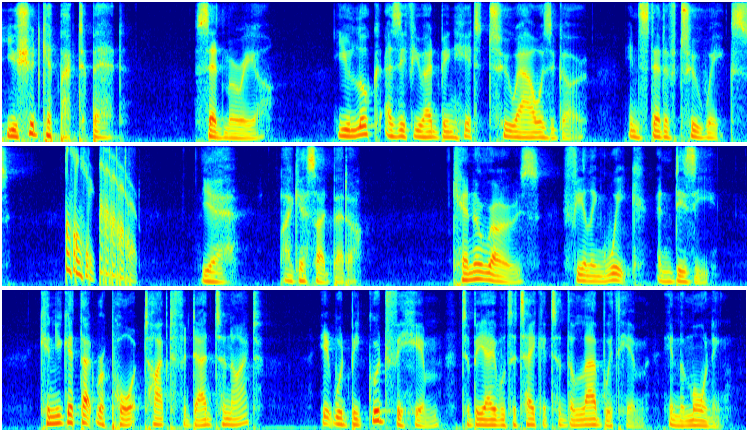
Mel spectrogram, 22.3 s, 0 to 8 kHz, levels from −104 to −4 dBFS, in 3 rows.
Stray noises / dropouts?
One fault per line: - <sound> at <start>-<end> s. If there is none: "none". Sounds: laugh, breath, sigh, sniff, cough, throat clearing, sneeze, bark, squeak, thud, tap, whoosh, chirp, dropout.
- chirp at 8.1-8.9 s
